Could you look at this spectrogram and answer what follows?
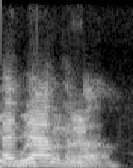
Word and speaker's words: anathema: So Anathema.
